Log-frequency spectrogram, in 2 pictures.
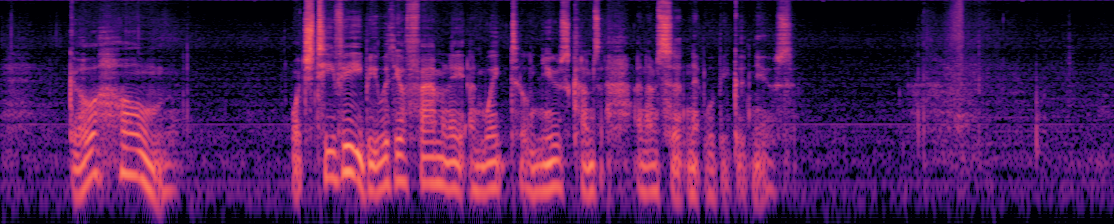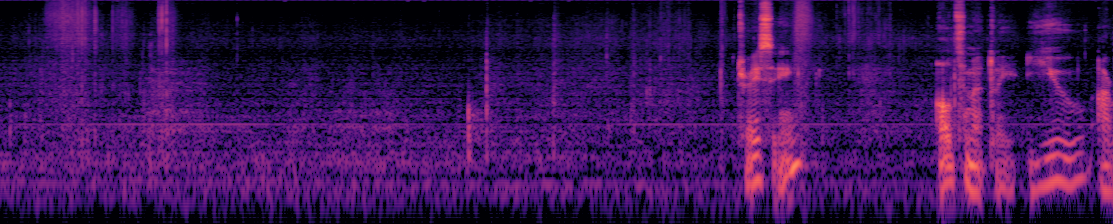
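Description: A woman speaks softly and closely to a man.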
